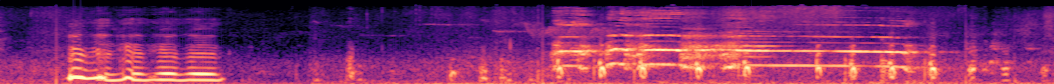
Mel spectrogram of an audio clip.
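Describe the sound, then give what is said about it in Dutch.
A rooster crows loudly, a single harmonic call, then chickens cluck and squawk in a busy, overlapping burst, with faint background noise underneath. “Zo liefdevol hij leeft met zijn kippen en ratten en zo zorgzaam hij omgaat met de natuur”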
